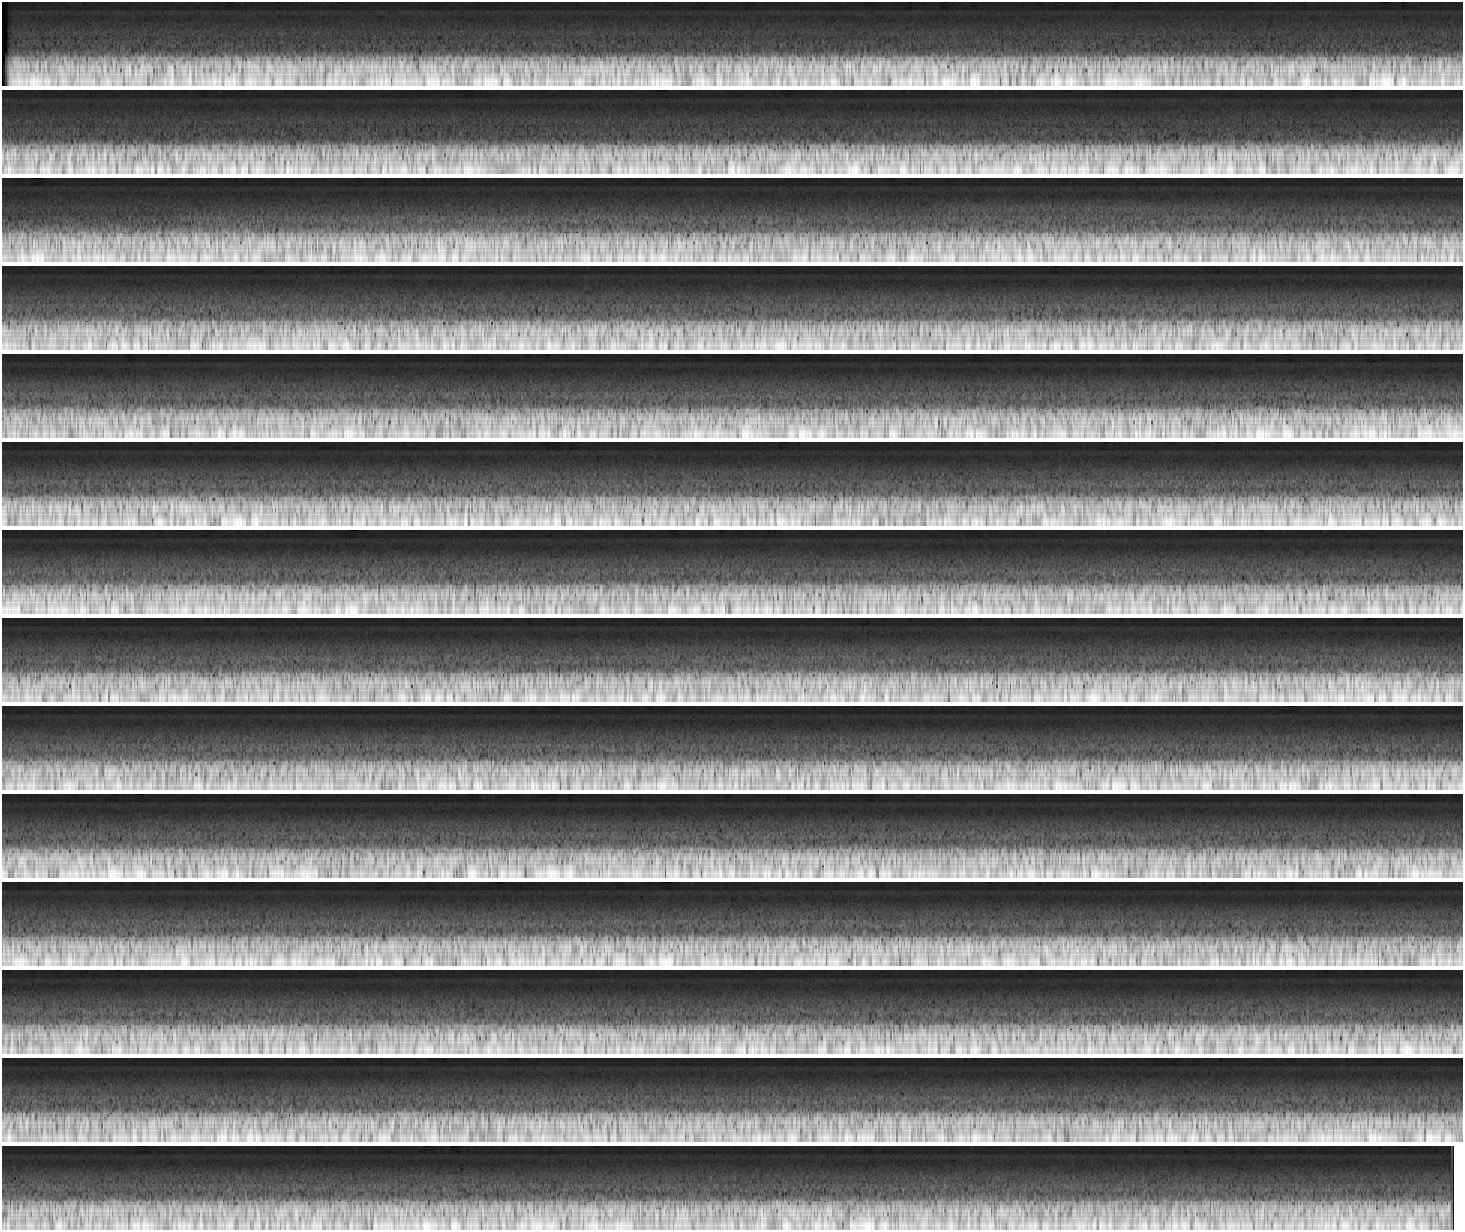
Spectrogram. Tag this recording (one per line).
aeroplane
aviation
airplane
aircraft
